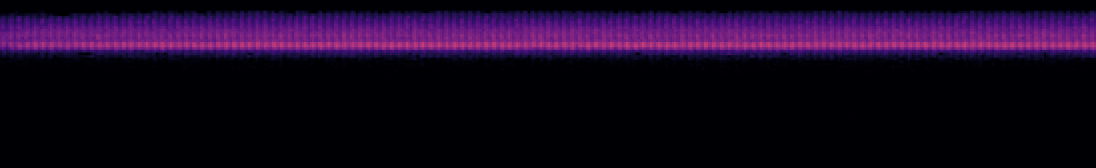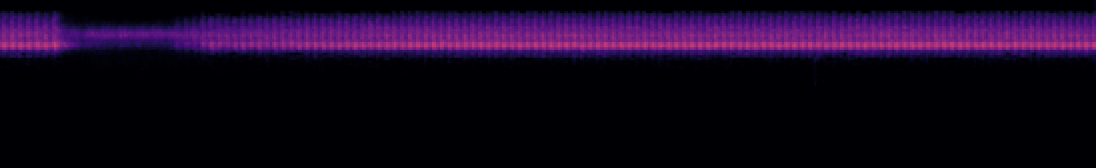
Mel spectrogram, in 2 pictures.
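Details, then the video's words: Grasshoppers in a steady, high-pitched shrill trill of rapid pulses, unbroken except for a brief dip near the middle before the chorus swells back; no music or other sounds. "Grass Hopper Sounds"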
